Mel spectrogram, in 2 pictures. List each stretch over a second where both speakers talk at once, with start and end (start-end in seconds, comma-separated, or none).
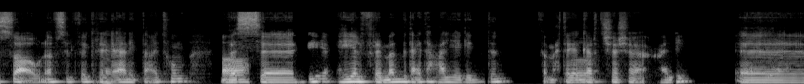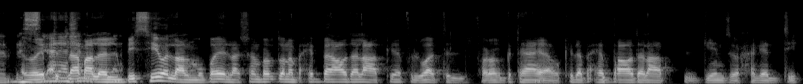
7.7-9.1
